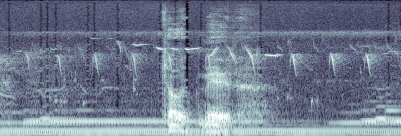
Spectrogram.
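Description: Soft background music of steady held low tones, with short high falling chirps repeating about twice a second over it and a brief voice about two seconds in.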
